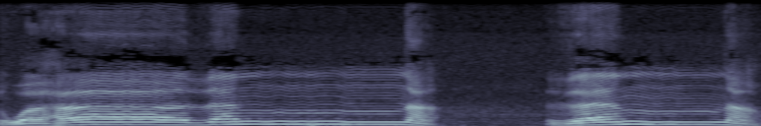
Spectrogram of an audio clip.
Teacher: Pada huruf nun kena dengung dua harakat. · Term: al-gunnah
